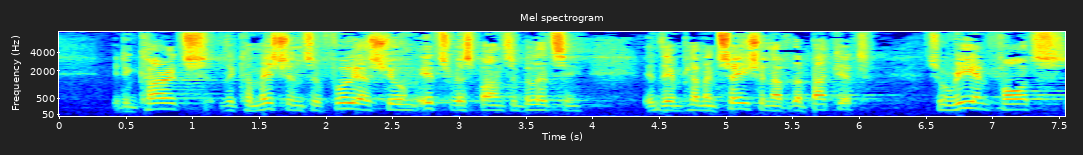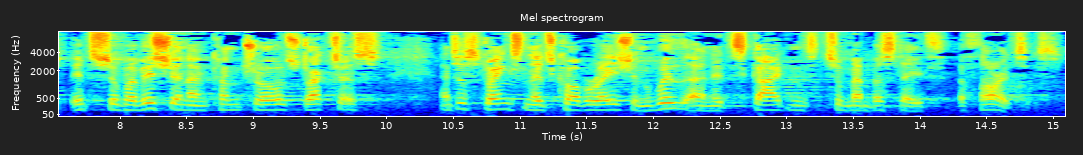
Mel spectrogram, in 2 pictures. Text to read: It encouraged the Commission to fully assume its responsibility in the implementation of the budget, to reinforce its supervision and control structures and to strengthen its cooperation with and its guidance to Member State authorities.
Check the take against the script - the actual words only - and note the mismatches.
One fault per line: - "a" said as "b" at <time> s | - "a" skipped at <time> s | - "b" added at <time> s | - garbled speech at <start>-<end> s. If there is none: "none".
none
